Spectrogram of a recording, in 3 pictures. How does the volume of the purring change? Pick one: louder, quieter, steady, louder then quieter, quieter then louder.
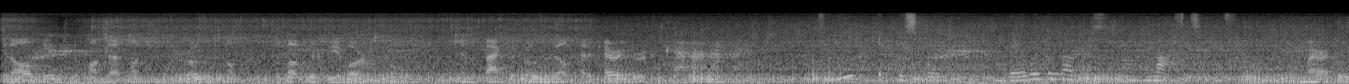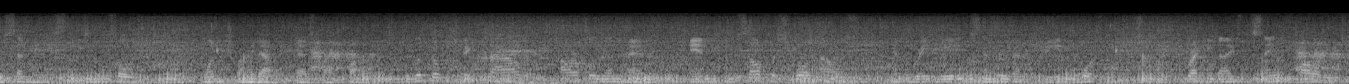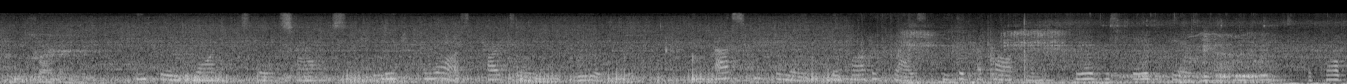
steady.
